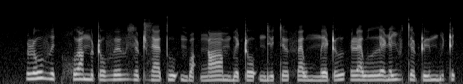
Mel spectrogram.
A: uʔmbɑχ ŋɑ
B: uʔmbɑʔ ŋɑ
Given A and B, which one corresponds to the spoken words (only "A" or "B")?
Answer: B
